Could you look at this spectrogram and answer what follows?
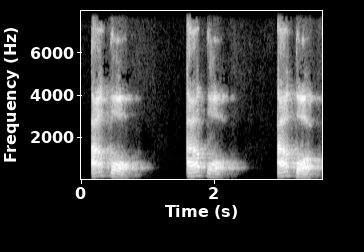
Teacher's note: ketika sukun dia punya sifat qalqalah, maka kita pantulkan, dan bunyi dari huruf to ini lebih ke o dibandingkan ke e untuk qalqalahnya.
